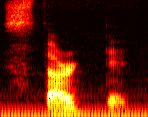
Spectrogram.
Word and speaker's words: started: una t completamente Okay cuando termine con una t como Start por ejemplo empezar Start se su pasado es con Ed y digo started Si termina con p le pongo una Ed Si suena la ID dices started si termina con d como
